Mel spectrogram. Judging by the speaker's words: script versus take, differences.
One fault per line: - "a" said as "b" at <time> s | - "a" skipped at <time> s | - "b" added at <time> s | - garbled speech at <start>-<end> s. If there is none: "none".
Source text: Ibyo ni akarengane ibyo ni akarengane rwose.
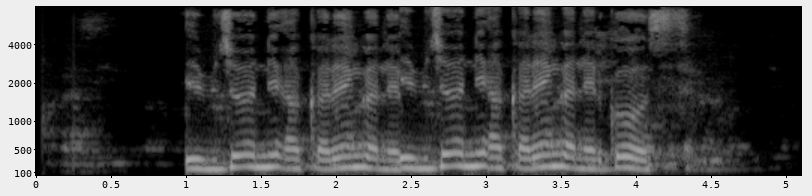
none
